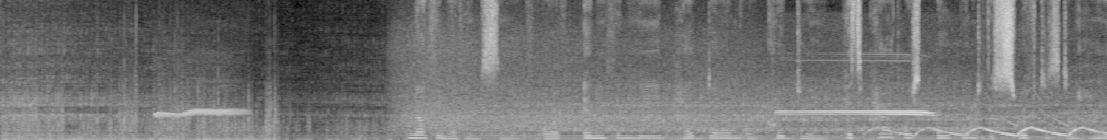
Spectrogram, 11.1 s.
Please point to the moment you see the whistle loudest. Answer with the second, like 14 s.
9 s.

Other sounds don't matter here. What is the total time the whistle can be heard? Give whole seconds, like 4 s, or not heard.
3 s.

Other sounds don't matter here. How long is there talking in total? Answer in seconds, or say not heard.
7 s.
